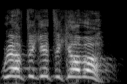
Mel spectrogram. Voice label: grunt flee Player Titan Group Call; imc; Titanfall 2

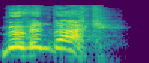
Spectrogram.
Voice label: grunt grenade response; imc; Titanfall 2

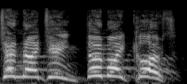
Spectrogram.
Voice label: grunt react Grenade Thermite; imc; Titanfall 2

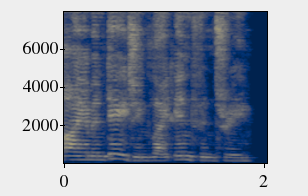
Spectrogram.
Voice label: titan Vanguard auto Engage Grunt; Titanfall 2

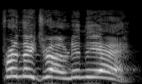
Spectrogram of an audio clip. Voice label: grunt react drone spawn friendly; imc; Titanfall 2

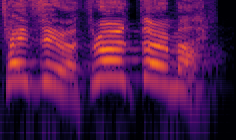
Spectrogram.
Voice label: grunt using grenade thermite; imc; Titanfall 2

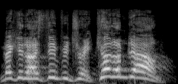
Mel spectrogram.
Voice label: grunt engaging Spectre; imc; Titanfall 2

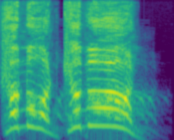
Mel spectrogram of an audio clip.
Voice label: grunt flee Player Titan Call; imc; Titanfall 2

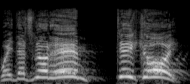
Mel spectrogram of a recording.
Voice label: grunt react Holopilot Decoy; imc; Titanfall 2

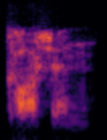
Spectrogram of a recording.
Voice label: titan Tone caution; Titanfall 2

